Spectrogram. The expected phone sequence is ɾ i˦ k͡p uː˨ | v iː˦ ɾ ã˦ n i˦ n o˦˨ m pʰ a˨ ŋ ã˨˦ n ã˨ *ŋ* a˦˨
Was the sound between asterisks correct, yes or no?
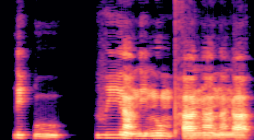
yes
